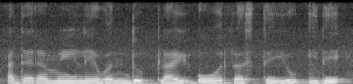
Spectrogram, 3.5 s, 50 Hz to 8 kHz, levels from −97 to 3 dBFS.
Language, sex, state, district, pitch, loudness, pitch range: Kannada, female, Karnataka, Bangalore, 190 Hz, -14 LUFS, 180-200 Hz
